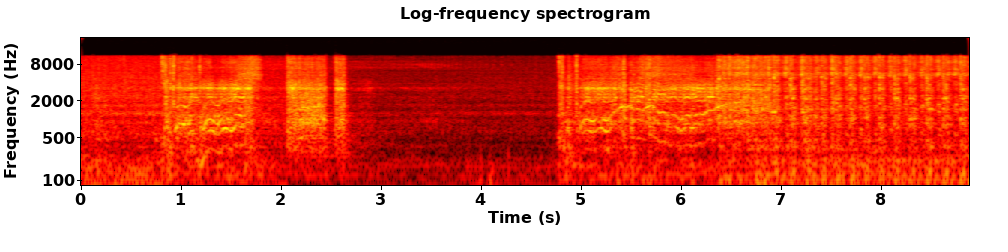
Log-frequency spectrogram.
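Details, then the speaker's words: 1962 Dodge 100 at first start in 25 years: a rough start, then a light quick ticking of about three per second on one side over the idle. A rocker arm or pushrod was suspected, later a stuck lifter; no rod knock, little smoke. "ise, and it sounds like it's on this side. Like we may have a rocker arm off or a push rod or something."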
